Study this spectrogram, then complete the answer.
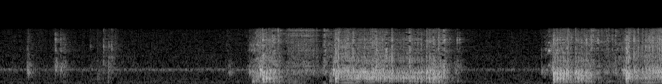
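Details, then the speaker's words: Husqvarna 142 40cc chainsaw, warmed up, after carb tweak with adjuster tool (low adjustment apparently not needed): blips from idle into crisp full-throttle bursts, drops back cleanly without bogging; normal running, much better. "i like that that's much better i can't seem to get it into this side for some reason but it doesn't seem to need a low adjustment now i'm not going to force it i think it runs really good considering what it is"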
